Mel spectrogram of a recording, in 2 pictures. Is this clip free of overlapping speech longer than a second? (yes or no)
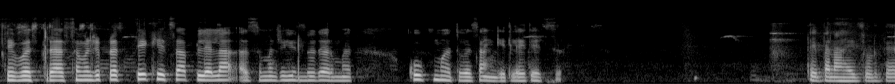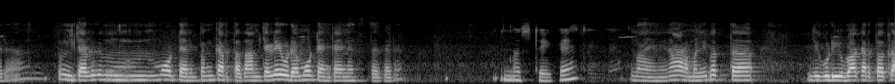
yes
